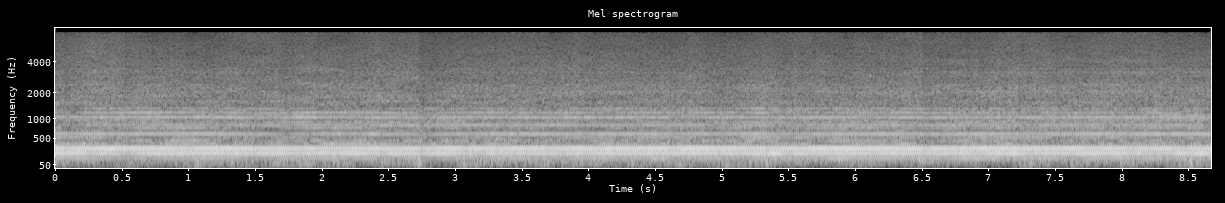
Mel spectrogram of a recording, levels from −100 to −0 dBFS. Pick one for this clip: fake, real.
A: fake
